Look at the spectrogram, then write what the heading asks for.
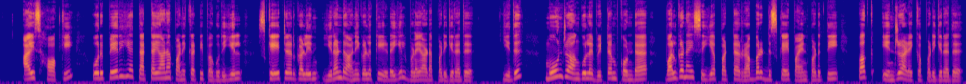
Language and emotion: Tamil, neutral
